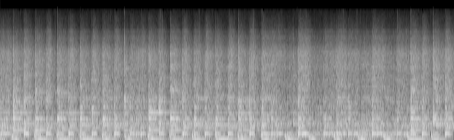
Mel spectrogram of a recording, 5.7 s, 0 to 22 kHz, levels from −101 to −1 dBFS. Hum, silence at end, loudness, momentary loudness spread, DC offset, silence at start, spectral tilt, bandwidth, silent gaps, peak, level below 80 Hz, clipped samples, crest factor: none; 0 s; -20 LUFS; 2 LU; under 0.1%; 0 s; -5.5 dB/octave; 12 kHz; none; -4 dBFS; -28 dBFS; under 0.1%; 16 dB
